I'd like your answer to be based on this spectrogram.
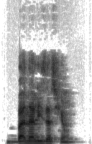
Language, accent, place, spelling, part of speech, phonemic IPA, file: French, France, Lyon, banalisation, noun, /ba.na.li.za.sjɔ̃/, LL-Q150 (fra)-banalisation.wav
- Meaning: trivialization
